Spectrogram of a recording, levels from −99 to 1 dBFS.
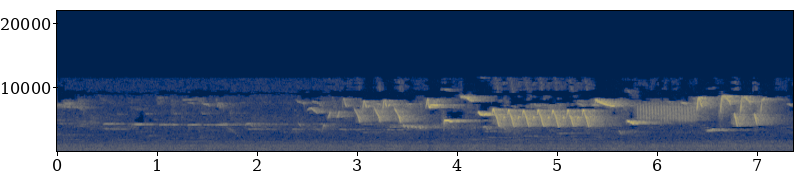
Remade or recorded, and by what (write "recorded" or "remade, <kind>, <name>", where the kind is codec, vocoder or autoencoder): recorded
